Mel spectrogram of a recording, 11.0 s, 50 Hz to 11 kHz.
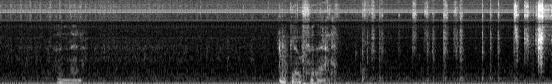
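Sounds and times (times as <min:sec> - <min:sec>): pencil scratching on paper: 0:06.1 - 0:11.0.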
